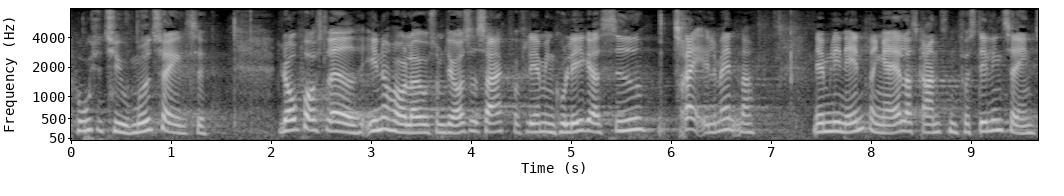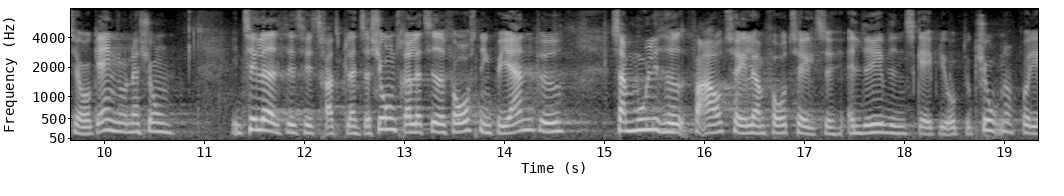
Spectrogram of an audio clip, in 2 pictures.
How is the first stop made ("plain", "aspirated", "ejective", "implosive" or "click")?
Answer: aspirated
